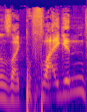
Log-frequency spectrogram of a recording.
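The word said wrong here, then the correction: Byfuglien: Flygen. Like, could not pronounce the name. And all right, I'm already accepting my fate. But I have to look at his name Justin. – Again. Yes, and it's Byflin.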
